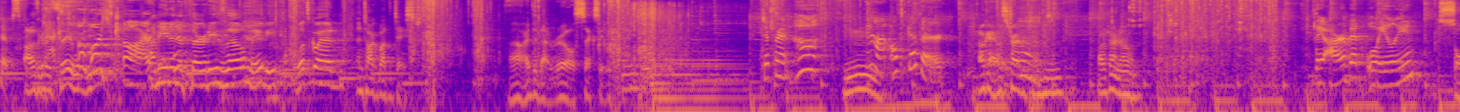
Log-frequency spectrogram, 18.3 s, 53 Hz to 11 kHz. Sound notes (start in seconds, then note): 5.0 rips loudly; 7.6 spanish guitar; 10.4 gasps; 14.7 crunching; 15.6 bag crinkling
